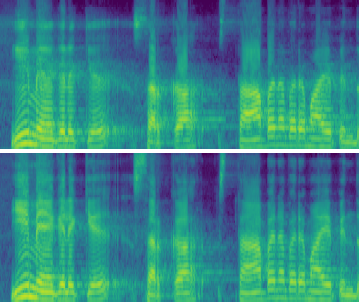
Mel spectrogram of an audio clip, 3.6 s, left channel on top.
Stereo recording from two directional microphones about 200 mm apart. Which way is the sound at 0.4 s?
20° right (ahead or behind).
